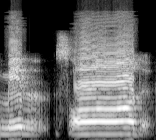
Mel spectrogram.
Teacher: را ساکن سے پہلے زیر ہے را کو باریک پڑھیں گے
